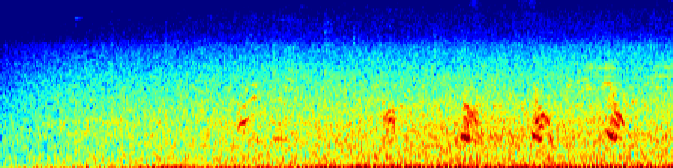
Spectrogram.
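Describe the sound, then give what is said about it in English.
Several dogs bark and yip intermittently at a dog beach, short scattered barks rising over a steady roar of wind and surf on an open beach. “By the way, with this project, there have also been concerns about the dog beach and that it might go away should hotel guests want a more peaceful vibe.”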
